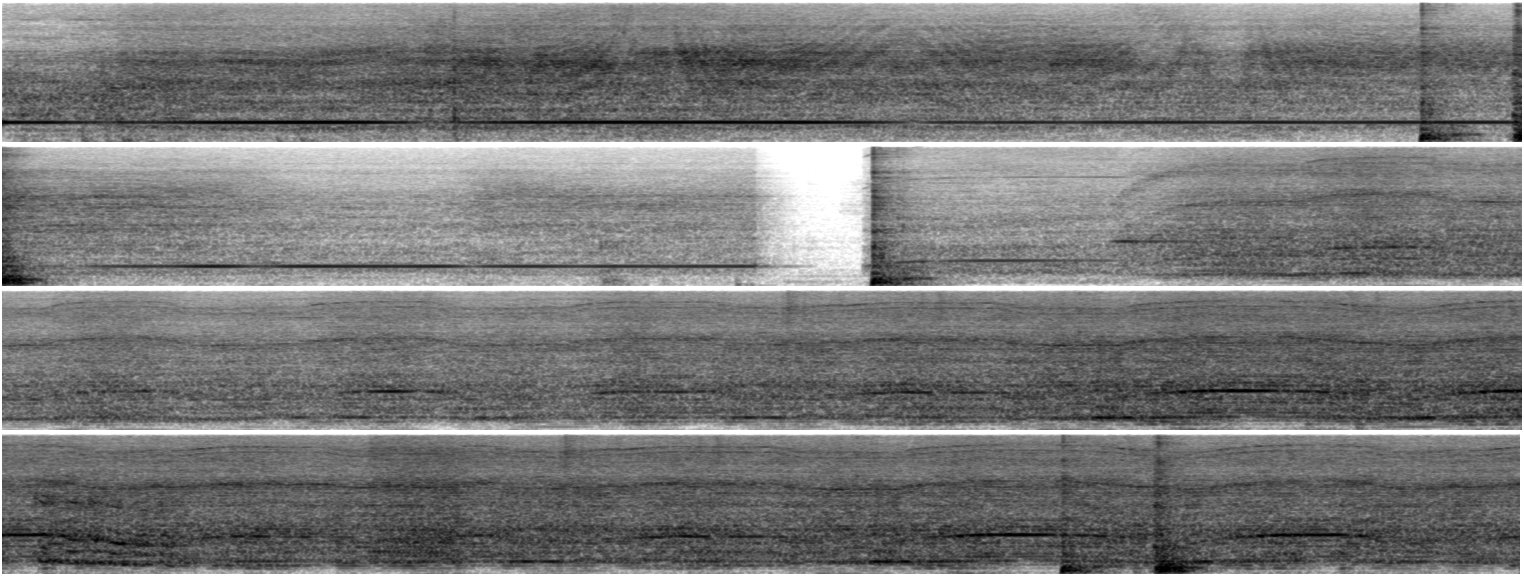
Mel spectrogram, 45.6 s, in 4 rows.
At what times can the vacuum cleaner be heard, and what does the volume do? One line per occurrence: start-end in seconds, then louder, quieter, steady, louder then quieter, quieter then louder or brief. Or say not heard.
0.0-45.5 quieter then louder.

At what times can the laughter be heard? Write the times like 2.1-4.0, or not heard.
34.4-35.6.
